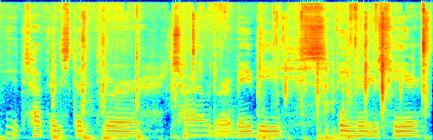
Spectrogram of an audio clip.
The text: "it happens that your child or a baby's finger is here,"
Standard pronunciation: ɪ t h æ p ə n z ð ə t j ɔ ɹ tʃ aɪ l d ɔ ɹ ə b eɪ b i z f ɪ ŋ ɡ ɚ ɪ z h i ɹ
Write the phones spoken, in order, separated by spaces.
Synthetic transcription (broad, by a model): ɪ t h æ p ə n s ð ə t j ɔ ɹ tʃ aɪ l d ɔ ɹ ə b eɪ b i s f ɪ ŋ ɡ ɚ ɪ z h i ɹ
